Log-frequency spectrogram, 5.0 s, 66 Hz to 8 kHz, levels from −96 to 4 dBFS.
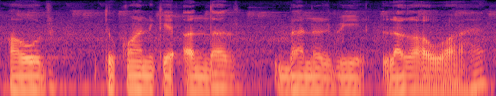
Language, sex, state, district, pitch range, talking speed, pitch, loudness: Hindi, male, Uttar Pradesh, Saharanpur, 85-100 Hz, 110 wpm, 90 Hz, -19 LUFS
